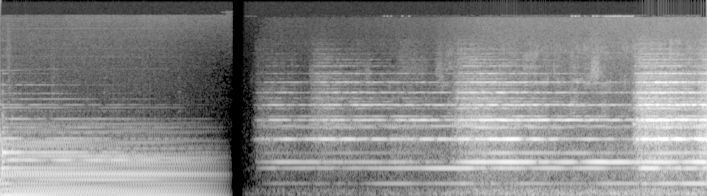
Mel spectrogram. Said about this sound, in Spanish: Las campanadas de la iglesia la despiertan.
